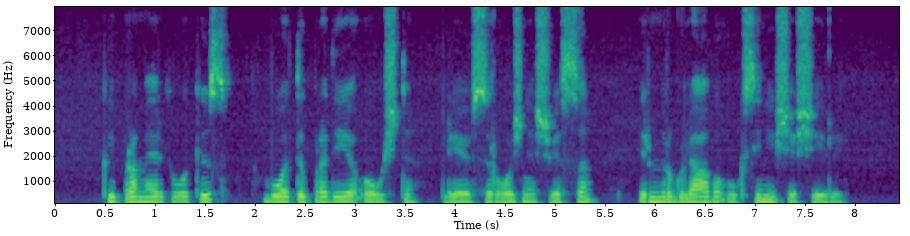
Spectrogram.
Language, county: Lithuanian, Panevėžys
